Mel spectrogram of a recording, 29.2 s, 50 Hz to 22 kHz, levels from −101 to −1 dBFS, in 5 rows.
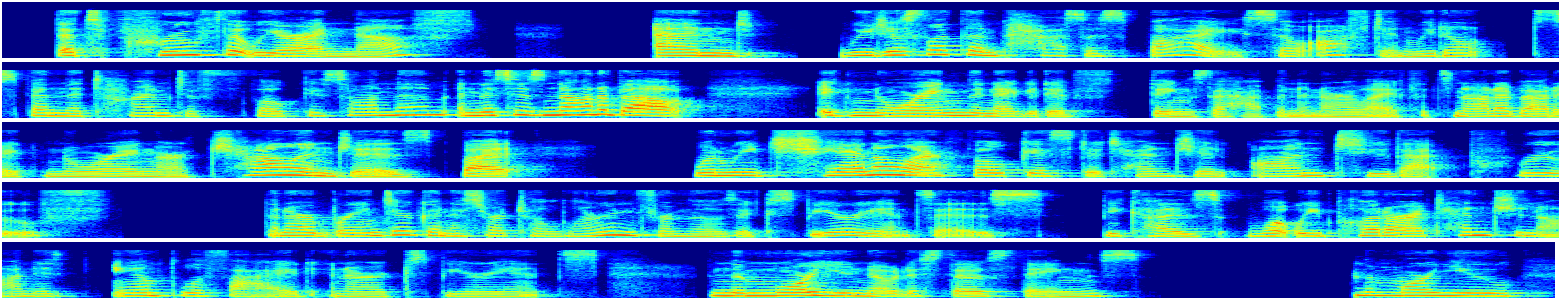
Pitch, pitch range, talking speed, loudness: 200 Hz, 175-225 Hz, 185 wpm, -28 LUFS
